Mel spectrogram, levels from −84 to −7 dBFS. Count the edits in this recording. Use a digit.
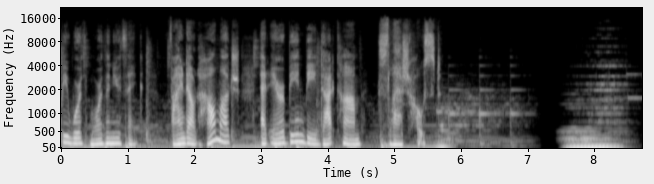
1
